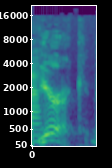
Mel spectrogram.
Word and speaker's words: Urich: Urich. – Thank you. Yes, Urich.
